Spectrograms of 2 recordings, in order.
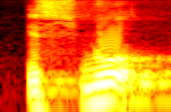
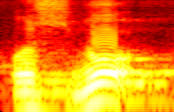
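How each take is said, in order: First: The word begins with an i vowel. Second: The word begins with a u vowel. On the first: "isbi dengan mengkasroh" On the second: "Boleh antum dhammah"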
